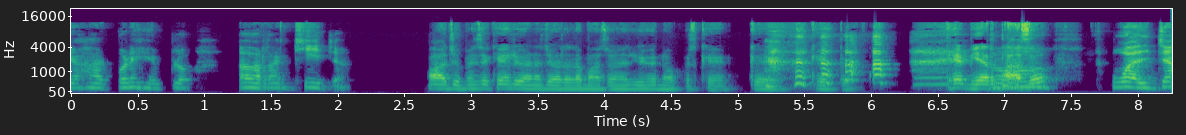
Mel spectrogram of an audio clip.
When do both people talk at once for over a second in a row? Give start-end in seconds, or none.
none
